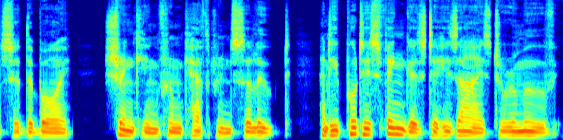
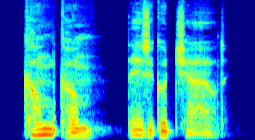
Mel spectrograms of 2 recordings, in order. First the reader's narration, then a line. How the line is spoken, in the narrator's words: I whispered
